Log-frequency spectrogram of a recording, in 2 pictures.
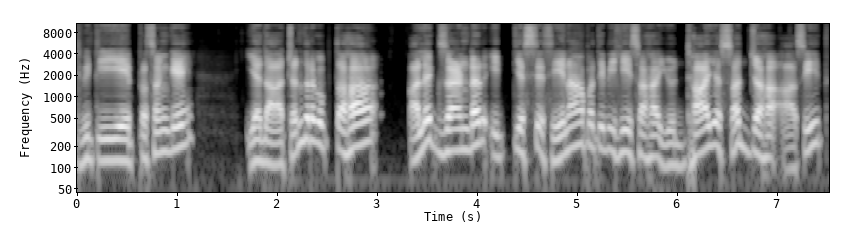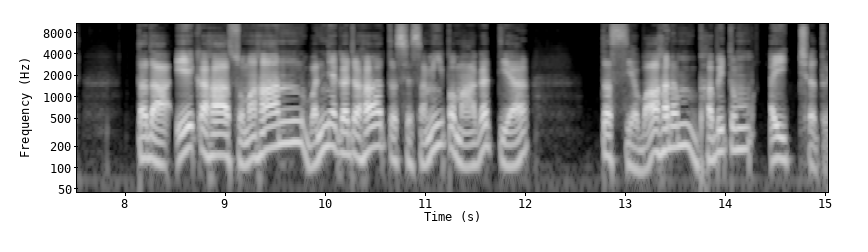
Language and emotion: Sanskrit, neutral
